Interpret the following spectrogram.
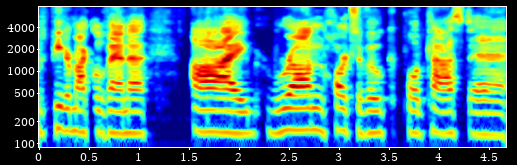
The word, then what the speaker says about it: Mcilvenna: guys today we got an awesome guest uh Peter uh maena I'm sorry I'm saying it wrong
